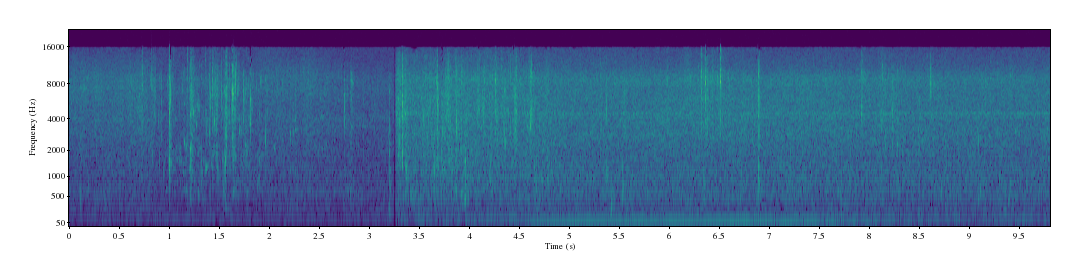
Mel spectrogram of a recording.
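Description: Water trickling and splashing around a held trout, then, about three seconds in, the louder steady rush of a shallow stream's current, with a hooked trout splashing at the surface as it is played on a fly rod.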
